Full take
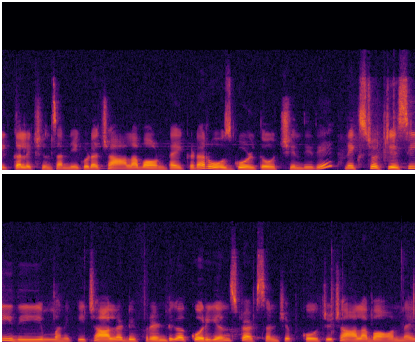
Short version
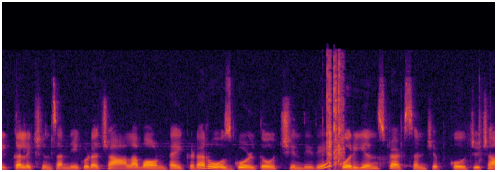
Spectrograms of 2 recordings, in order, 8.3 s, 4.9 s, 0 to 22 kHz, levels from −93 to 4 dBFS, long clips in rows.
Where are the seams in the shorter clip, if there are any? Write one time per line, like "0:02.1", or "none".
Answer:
0:03.3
